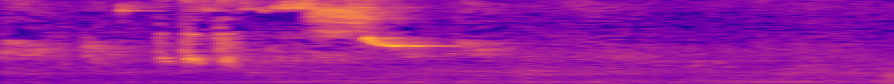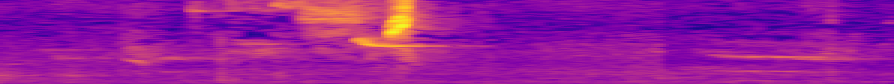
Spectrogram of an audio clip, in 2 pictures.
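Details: Female call of the blue-black grassquit, given to stimulate males. A single sharp, high chirp near the end follows a couple of faint thin whistles against low background noise.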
